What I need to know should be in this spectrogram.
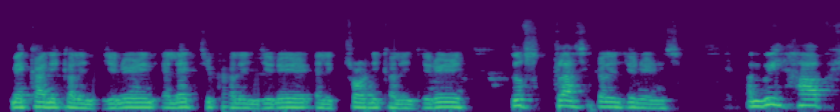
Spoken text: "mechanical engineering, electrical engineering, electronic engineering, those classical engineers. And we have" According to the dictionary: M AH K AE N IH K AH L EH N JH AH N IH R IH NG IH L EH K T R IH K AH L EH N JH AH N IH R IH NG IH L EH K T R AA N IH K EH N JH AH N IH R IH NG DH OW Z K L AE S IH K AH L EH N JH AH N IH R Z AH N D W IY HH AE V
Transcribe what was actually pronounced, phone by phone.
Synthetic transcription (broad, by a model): M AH K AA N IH K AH L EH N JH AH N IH R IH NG IH L EH K T R IH K AH L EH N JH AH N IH R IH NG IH L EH K T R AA N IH K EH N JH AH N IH R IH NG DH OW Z K L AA S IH K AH L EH N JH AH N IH R S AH N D W IY HH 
